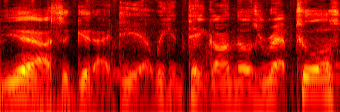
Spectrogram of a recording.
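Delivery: deep villain voice. Pretend. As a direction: plot in a very deep voice. Villains plotting attack.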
